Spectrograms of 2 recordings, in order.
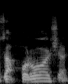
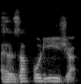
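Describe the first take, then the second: First: The name is said in its Russian form. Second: The name is said in its Ukrainian form.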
